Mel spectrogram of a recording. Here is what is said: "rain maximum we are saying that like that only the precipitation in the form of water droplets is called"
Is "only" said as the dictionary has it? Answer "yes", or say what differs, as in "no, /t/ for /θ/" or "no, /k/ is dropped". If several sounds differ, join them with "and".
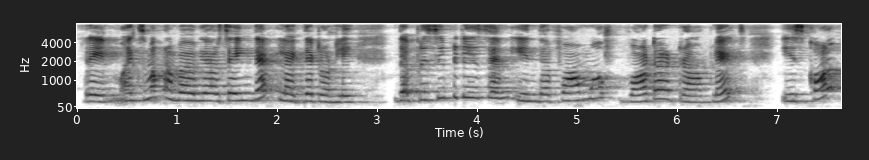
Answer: yes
